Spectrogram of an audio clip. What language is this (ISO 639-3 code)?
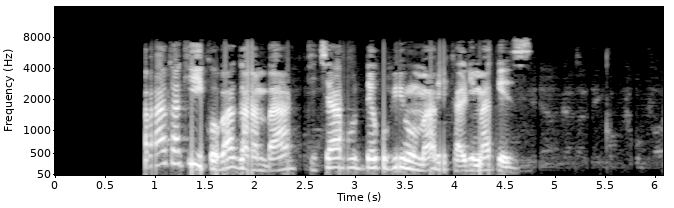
lug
